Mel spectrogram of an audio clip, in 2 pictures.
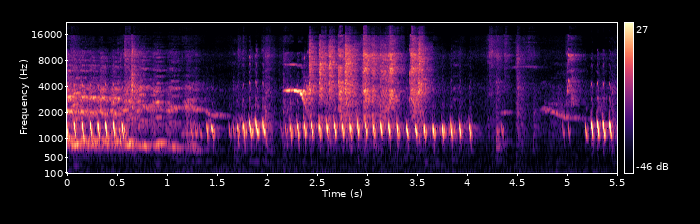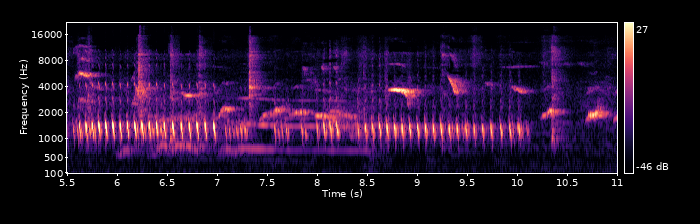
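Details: Tohtor bird call that sounds like a frog: long, rapid, mid-pitched rattling pulses in several bursts of one to two seconds, with brief higher chirps and whistles between them.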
